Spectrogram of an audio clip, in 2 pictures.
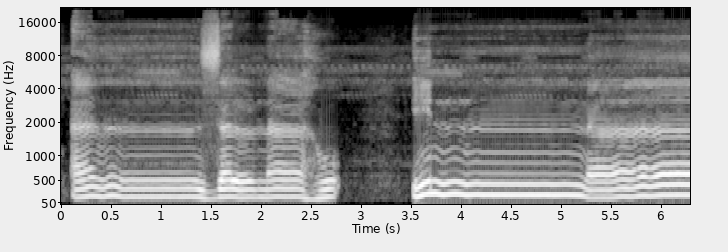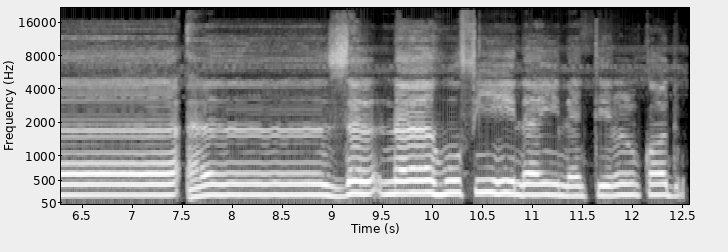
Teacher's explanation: Contoh bacaan ikhfa berupa nun sukun bertemu huruf zai. Cara membacanya, suara nun sukun dibaca samar dan dengung.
